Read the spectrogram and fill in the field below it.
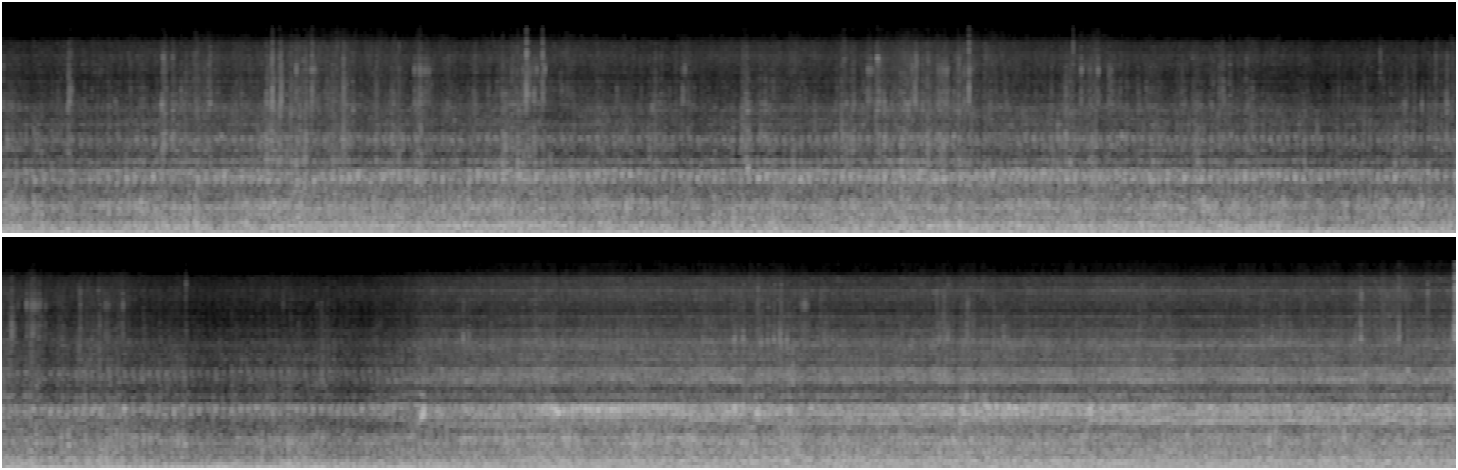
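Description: Tyres crunch and rattle over loose gravel.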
